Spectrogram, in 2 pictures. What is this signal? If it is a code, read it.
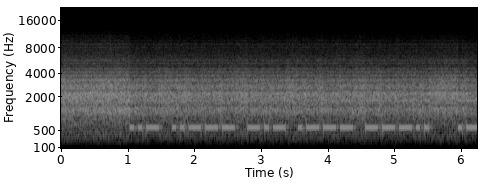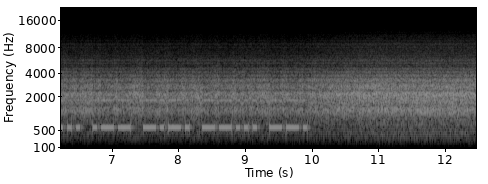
Morse code, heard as a keyed tone, machine-sent, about 19 wpm, 590 Hz, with radio static. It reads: U2KJ8 LWC7G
